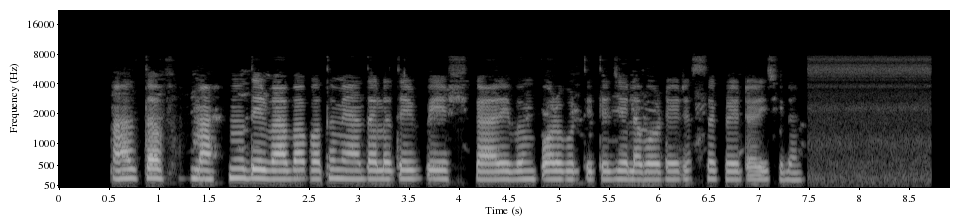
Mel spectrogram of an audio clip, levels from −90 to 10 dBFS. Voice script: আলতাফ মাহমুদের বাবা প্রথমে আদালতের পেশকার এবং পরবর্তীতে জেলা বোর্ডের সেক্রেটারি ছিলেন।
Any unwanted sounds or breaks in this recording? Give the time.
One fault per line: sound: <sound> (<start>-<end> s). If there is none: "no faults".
no faults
